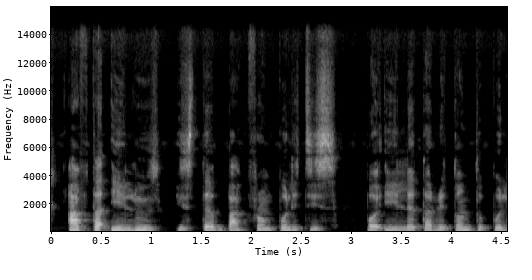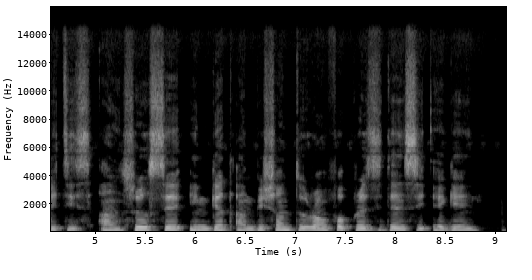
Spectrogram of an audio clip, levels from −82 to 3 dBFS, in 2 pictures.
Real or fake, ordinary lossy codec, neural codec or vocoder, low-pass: fake; none; vocoder, 44.1 kHz, 128 mel bands every 512 samples, BigVGAN v2; 14.4 kHz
